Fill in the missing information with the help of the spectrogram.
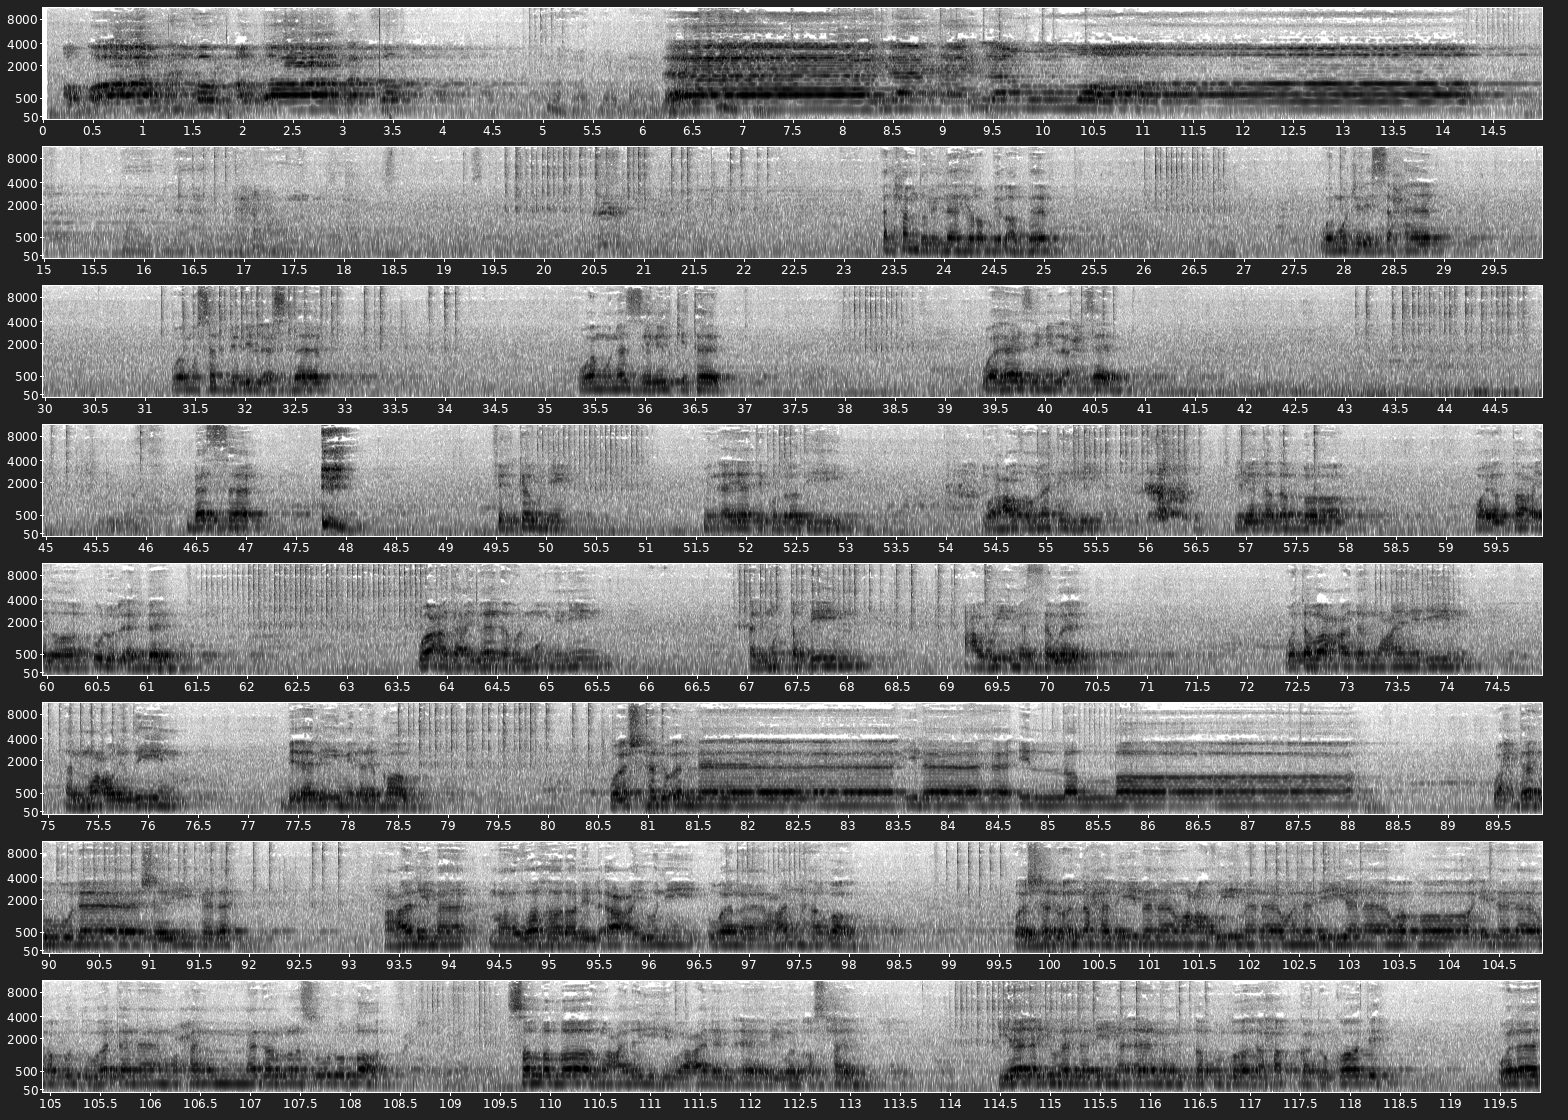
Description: خطب الجمعة - مصر الاستغفار مِمْحَاةٌ للذُّنوب طباعة البريد الإلكتروني التفاصيل كتب بواسطة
